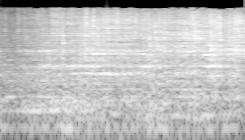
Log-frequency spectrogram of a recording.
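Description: A sword blade drawn along a whetstone: one long metallic scraping stroke that swells in loudness, with a faint ring in it.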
